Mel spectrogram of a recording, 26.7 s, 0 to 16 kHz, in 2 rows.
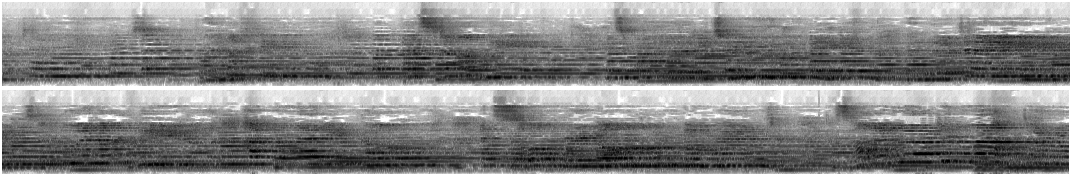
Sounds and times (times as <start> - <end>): Female singing: 0.0 - 26.6
Music: 0.0 - 26.6.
